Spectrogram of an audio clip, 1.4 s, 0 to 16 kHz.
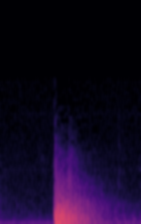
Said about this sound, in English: What was that, a gunshot? Maybe a 38.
